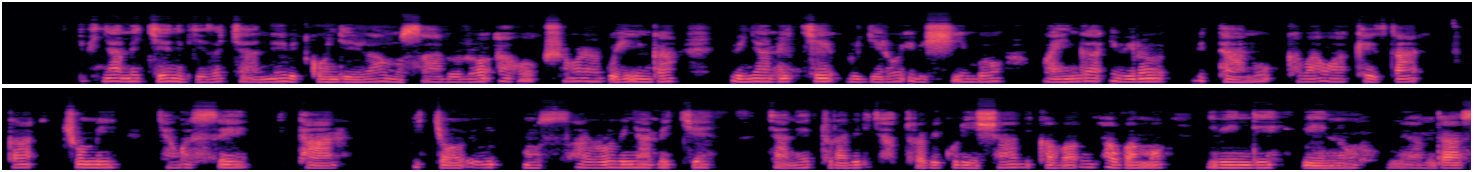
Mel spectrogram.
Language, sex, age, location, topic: Kinyarwanda, male, 25-35, Musanze, agriculture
